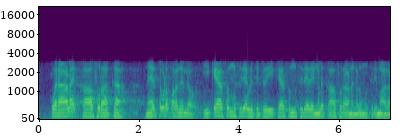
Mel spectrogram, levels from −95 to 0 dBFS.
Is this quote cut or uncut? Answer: cut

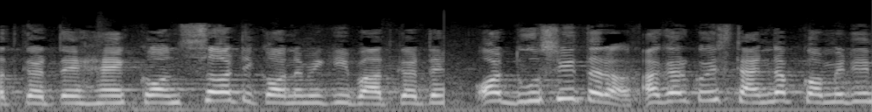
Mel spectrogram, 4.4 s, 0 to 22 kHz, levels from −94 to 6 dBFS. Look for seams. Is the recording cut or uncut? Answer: cut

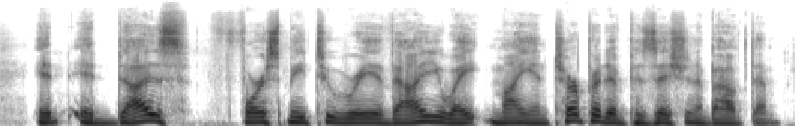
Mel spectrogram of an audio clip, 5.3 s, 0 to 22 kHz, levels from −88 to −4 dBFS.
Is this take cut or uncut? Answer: uncut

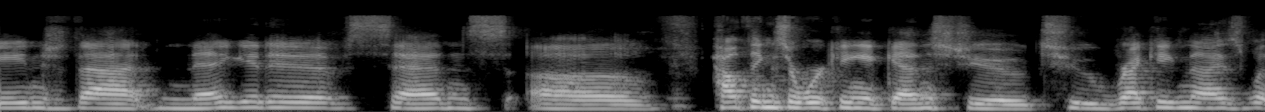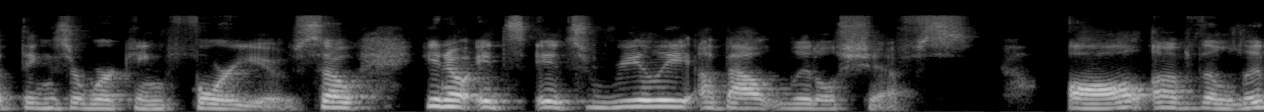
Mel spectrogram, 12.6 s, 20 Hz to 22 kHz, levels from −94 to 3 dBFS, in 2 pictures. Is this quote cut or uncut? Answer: cut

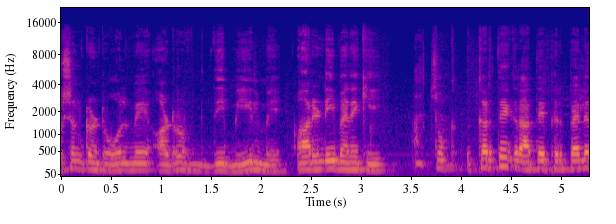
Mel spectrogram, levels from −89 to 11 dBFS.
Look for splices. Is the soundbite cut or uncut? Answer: cut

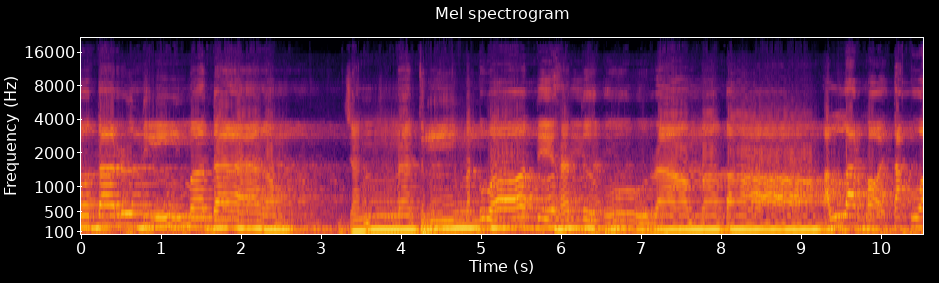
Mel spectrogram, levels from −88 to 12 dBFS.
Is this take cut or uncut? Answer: uncut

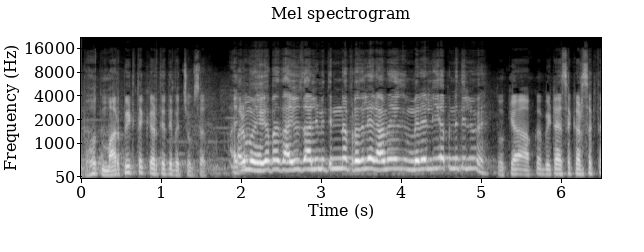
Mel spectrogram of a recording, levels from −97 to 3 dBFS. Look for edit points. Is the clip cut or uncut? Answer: cut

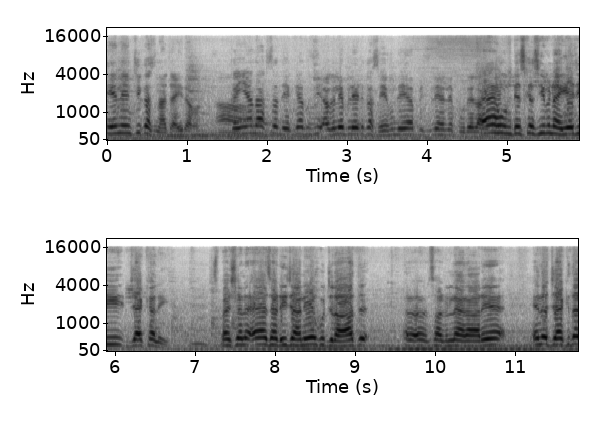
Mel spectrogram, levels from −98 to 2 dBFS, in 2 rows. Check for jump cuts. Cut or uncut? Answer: cut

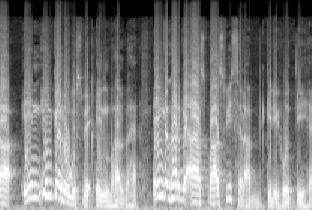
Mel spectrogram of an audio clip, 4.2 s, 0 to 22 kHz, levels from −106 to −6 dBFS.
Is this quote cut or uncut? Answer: uncut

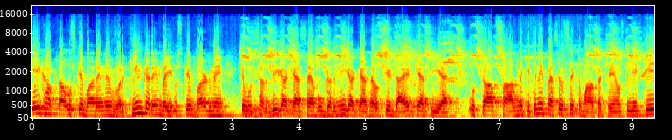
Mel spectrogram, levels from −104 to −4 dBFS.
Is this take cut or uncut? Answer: uncut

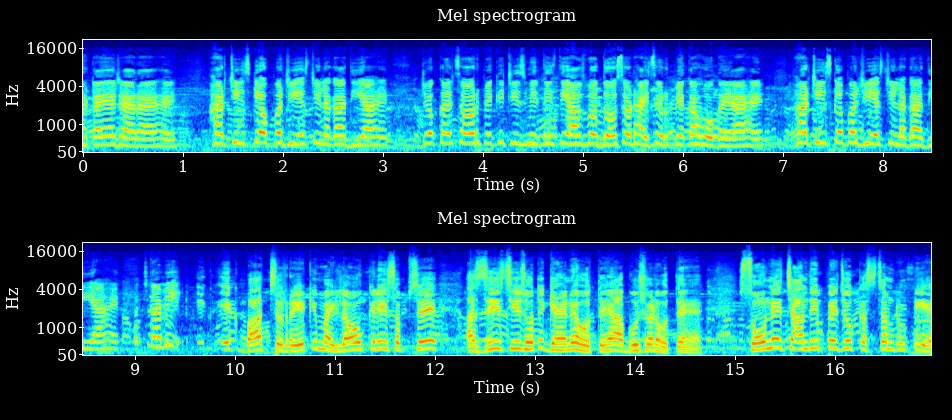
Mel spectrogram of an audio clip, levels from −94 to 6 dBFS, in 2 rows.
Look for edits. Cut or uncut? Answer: uncut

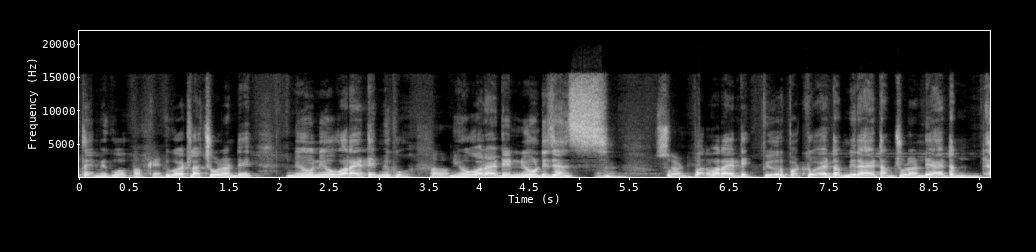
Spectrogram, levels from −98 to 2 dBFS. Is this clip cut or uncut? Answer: cut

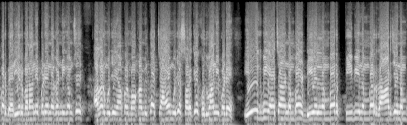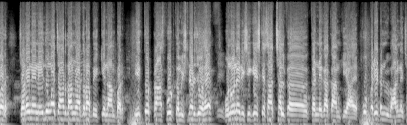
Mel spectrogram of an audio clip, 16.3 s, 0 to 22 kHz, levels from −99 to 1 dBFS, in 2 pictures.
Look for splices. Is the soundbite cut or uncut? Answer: cut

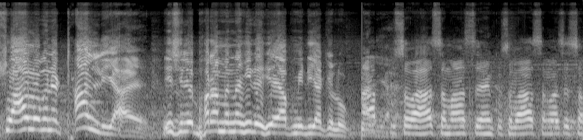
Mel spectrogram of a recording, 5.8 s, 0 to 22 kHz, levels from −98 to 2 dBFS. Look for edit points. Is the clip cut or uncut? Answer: cut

